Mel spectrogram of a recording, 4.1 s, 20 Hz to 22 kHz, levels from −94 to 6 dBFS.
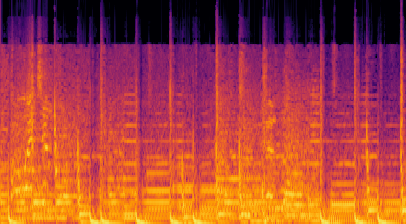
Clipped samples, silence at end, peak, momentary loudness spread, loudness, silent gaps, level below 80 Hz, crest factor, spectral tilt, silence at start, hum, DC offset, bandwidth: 0.8%; 0 s; 0 dBFS; 3 LU; -7 LUFS; none; -12 dBFS; 6 dB; -6 dB/octave; 0 s; none; under 0.1%; 11.5 kHz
